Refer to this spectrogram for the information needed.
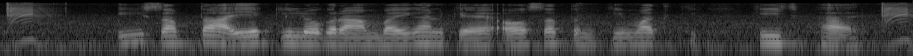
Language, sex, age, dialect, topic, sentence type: Maithili, female, 31-35, Bajjika, agriculture, question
